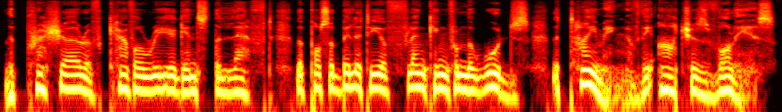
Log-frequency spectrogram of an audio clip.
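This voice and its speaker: A man narrating a first-person historical sleep story in a solemn, measured, hushed, breathy voice, as a grave and resolute medieval king. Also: medium pitch, no room sound, clean studio sound.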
